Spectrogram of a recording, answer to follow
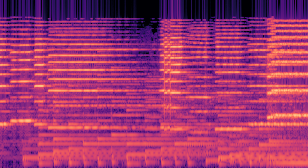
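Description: Chromatic harmonica (a Tower chromatic) playing a sustained melody over backing music. The backing has a run of repeated low notes that comes in about half a second in.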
